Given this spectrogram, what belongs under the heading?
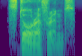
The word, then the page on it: storefront: British English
